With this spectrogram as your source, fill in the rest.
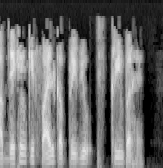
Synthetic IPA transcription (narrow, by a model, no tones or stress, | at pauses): ɐb̚d̪eːkʰẽːkifaːɪlkapɾiːʋjuːskɾiːmpɐɾɦɛ̰ː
